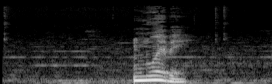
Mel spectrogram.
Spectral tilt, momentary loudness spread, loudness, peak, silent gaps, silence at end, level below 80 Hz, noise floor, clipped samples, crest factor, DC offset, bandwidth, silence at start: -8 dB/octave; 26 LU; -11 LUFS; -2 dBFS; none; 0.35 s; -40 dBFS; -40 dBFS; under 0.1%; 14 dB; under 0.1%; 12.5 kHz; 0.6 s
